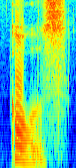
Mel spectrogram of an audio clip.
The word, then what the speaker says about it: cause: Here letter R and P are silent, so you'll not pronounce it like corpse or corpse. It is cause. Cause. If S is not there, then you'll pronounce it like co. If S is there, then you'll pronounce it like cause. But letter R and P are silent here in British English.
